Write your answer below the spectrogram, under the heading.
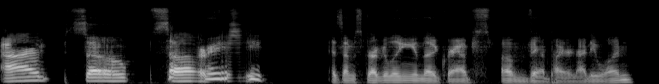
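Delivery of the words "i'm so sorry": very high, very loud tiny squeaking voice. A character held by Vampire ninety-one apologizes from the other room: tiny voice. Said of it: "you can hear a tiny voice saying".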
